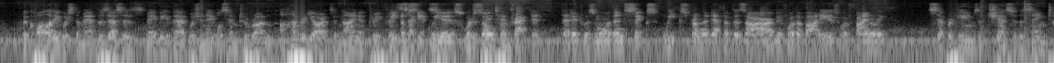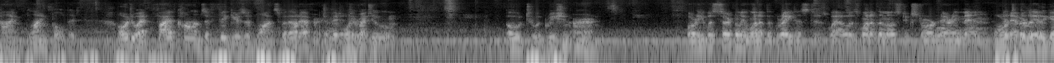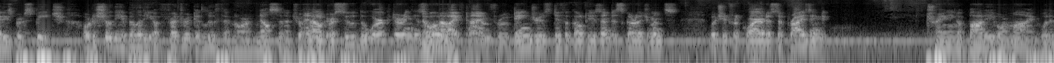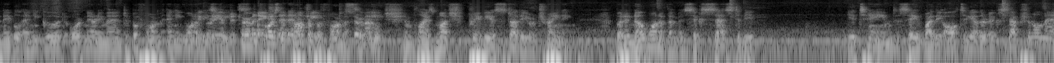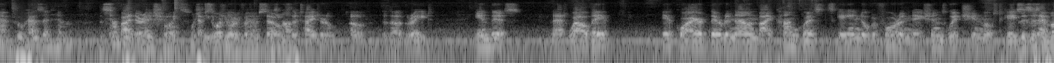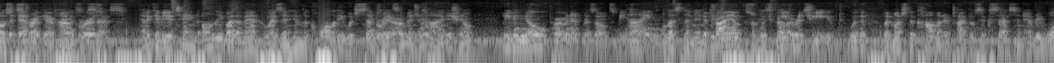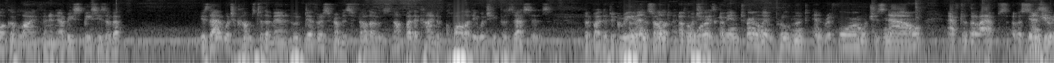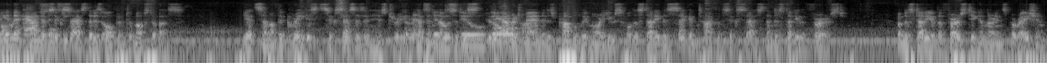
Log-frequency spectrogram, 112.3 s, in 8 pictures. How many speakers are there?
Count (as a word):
two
